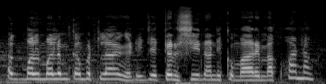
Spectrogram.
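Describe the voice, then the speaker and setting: A comic Ilocano villager in a radio drama, excitable and greedy. His voice is pitched extremely high, almost in a woman's range. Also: a little fast, faint music behind. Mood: curious, excited.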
